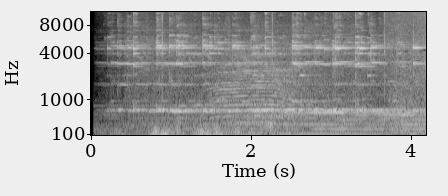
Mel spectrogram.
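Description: Cowbells ringing and clanking among tethered cattle, with a few low thuds, fading in over the first second.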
